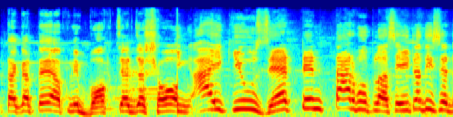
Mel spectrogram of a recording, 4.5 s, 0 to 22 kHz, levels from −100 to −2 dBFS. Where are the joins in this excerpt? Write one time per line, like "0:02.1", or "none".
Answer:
0:01.8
